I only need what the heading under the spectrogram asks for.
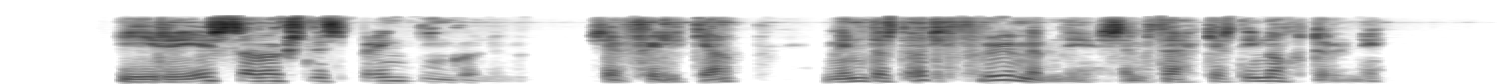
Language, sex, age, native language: Icelandic, male, 20-29, Icelandic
